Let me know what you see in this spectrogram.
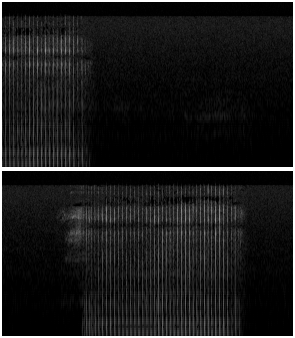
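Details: Two loud, rough, fluttering breath sounds about three seconds apart with quiet between, during a seizure-free night's sleep; snoring.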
